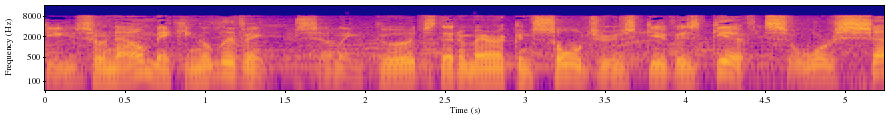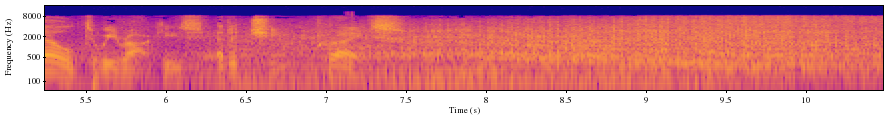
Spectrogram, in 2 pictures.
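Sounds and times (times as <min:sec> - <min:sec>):
speech: 0:00.2 - 0:08.3
helicopter rotor chop roaring overhead: 0:05.1 - 0:10.4.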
